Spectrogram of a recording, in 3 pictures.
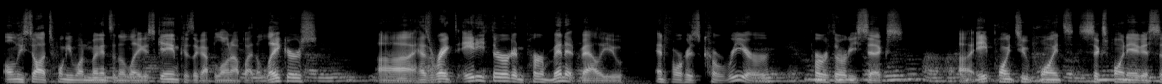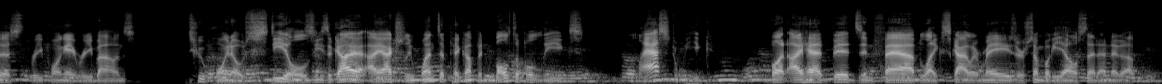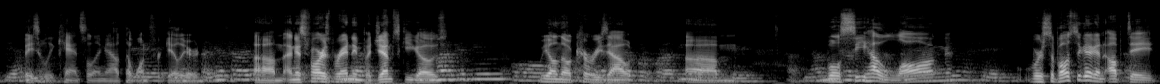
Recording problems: voice in the background; loud; throughout; 10 dB below the speech

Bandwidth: 14.5 kHz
